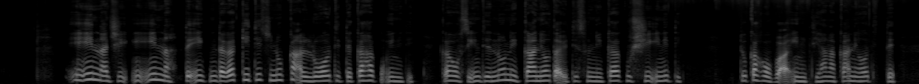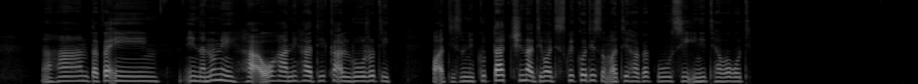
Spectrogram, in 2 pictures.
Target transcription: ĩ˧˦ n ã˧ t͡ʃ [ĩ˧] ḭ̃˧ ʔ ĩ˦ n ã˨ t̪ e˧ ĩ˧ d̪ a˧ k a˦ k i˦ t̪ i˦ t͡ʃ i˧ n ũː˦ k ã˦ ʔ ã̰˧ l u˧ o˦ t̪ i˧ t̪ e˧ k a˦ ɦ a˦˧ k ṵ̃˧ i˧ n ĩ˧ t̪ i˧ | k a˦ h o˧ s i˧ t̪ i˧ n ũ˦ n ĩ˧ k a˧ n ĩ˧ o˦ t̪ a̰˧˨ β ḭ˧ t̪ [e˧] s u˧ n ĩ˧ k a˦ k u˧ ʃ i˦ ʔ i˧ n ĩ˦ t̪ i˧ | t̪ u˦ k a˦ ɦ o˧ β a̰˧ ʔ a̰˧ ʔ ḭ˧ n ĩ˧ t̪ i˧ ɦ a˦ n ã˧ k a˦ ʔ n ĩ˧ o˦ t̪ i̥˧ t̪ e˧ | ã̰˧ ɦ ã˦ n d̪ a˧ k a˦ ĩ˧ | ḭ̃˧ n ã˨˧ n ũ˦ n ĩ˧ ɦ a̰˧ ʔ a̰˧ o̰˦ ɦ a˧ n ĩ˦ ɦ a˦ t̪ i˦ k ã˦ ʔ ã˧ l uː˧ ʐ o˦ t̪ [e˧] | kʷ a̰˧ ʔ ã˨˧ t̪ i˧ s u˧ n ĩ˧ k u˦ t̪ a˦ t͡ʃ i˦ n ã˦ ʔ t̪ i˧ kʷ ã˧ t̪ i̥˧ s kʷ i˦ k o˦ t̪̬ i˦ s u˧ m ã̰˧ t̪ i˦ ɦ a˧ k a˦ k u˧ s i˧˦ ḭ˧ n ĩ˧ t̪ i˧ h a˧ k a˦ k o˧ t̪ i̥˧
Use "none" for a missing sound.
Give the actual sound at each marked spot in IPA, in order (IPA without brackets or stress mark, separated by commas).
i˧, i˧, i˧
